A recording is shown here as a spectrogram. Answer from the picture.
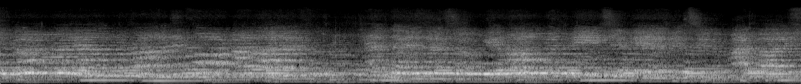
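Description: Large children's chorus singing a song together.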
